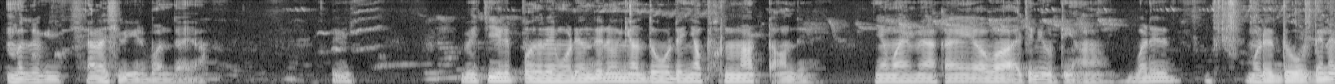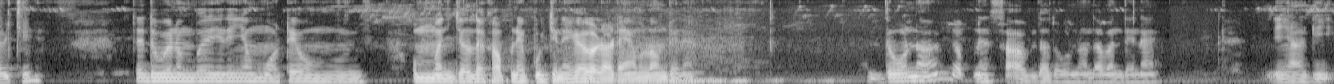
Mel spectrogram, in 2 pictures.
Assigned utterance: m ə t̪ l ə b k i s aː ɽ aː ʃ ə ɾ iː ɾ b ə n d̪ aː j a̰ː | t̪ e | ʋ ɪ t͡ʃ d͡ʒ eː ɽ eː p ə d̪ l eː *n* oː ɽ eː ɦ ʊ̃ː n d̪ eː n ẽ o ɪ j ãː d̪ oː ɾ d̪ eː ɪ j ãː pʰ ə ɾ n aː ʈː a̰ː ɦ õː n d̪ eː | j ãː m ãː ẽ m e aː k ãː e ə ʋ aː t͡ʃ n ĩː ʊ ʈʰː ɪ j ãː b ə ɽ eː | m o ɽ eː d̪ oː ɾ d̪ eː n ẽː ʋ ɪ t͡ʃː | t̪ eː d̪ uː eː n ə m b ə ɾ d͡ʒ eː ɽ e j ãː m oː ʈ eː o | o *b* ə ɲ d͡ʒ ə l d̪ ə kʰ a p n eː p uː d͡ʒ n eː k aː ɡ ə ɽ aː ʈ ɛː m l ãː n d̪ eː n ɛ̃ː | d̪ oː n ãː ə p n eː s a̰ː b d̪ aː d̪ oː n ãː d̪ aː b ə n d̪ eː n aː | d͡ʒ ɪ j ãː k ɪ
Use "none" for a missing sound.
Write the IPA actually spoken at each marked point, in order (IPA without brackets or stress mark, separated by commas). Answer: m, m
